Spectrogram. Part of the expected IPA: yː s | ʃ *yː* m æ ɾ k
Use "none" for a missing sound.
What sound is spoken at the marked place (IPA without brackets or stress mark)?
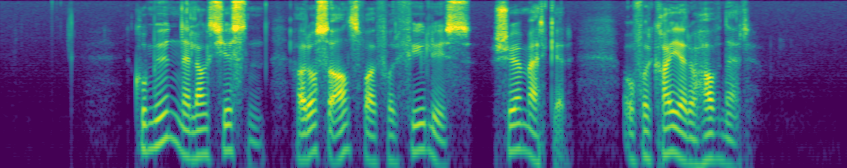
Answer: øː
